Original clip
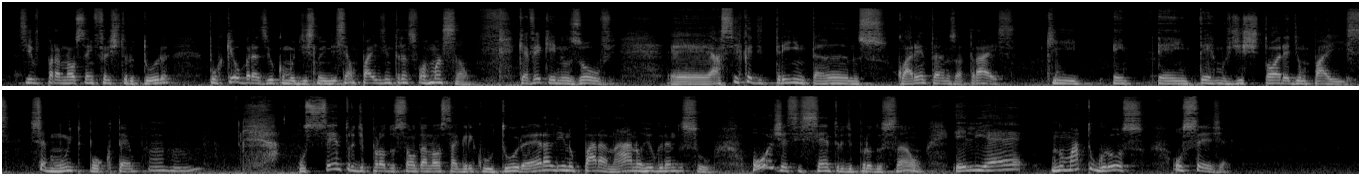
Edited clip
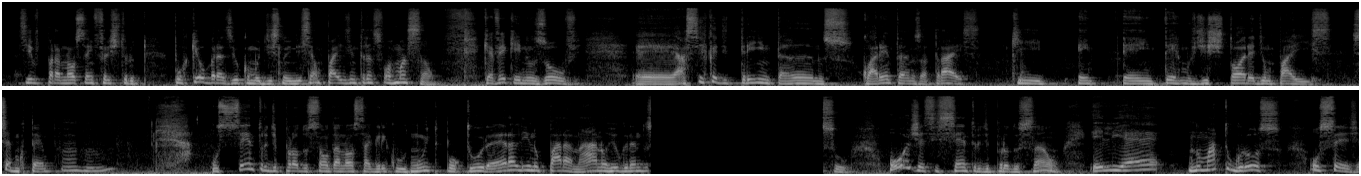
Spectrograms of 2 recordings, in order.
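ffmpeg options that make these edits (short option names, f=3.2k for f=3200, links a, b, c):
-filter_complex "[0:a]asplit=6[a][b][c][d][e][f];[a]atrim=end=1.432[g];[b]atrim=start=1.778:end=14.092[h];[c]atrim=start=14.608:end=18.532[i];[d]atrim=start=14.088:end=14.612[j];[e]atrim=start=18.528:end=20.41,asetpts=PTS-STARTPTS,afade=t=out:st=1.878:d=0.004:c=hsin,apad=pad_dur=1.72[k];[f]atrim=start=20.41,asetpts=PTS-STARTPTS,afade=t=in:d=0.004:c=hsin[l];[g][h]acrossfade=d=0.004:c1=hsin:c2=hsin[m];[m][i]acrossfade=d=0.004:c1=hsin:c2=hsin[n];[n][j]acrossfade=d=0.004:c1=hsin:c2=hsin[o];[k][l]concat=n=2:v=0:a=1[p];[o][p]acrossfade=d=0.004:c1=hsin:c2=hsin"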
